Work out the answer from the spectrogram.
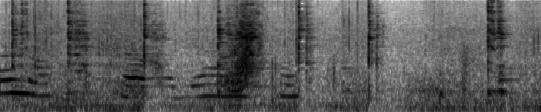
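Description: Chopped onion with garlic, ginger and green chillies frying in hot oil in a pan, sizzling while being stirred, with scattered clicks and scrapes of the spoon against the pan.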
